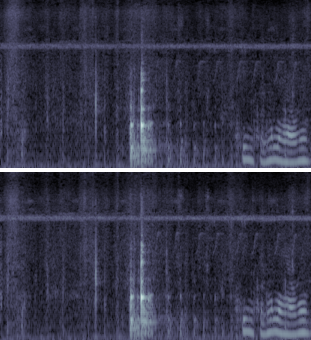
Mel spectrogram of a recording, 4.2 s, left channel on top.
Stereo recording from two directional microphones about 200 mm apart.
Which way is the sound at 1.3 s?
10° right (ahead or behind).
